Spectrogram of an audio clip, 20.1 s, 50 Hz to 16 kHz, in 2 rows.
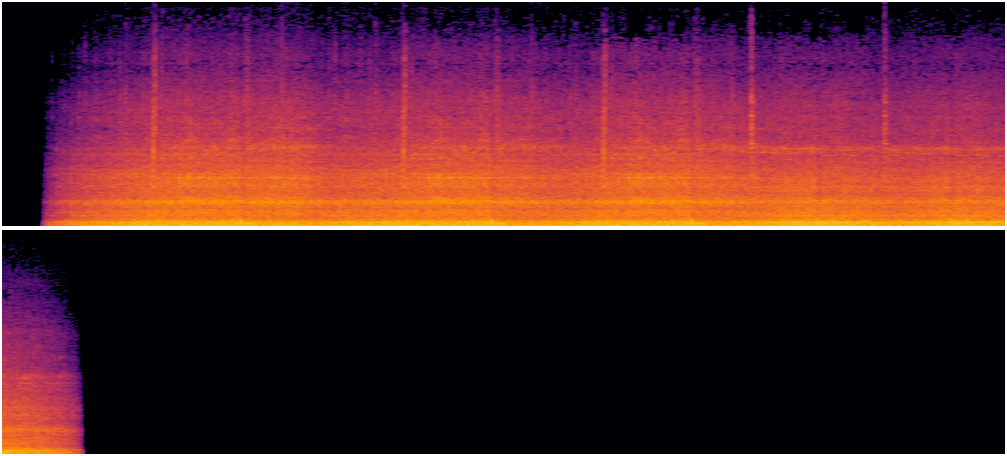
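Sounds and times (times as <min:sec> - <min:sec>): car road and running noise: 0:00.4 - 0:10.8.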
